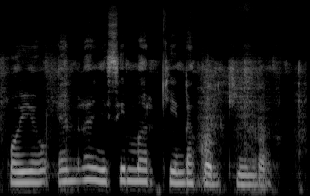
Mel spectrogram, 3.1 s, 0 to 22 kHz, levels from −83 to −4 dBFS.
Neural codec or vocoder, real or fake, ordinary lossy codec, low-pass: codec, 44.1 kHz, 7.8 kbps, Pupu-Codec; fake; none; none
